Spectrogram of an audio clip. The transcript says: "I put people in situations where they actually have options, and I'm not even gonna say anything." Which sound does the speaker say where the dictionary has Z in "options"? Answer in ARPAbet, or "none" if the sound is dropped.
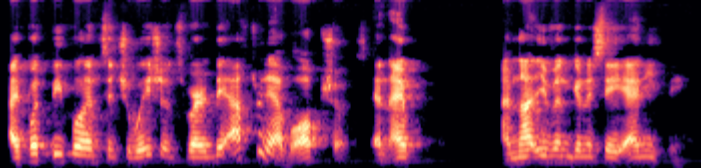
S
